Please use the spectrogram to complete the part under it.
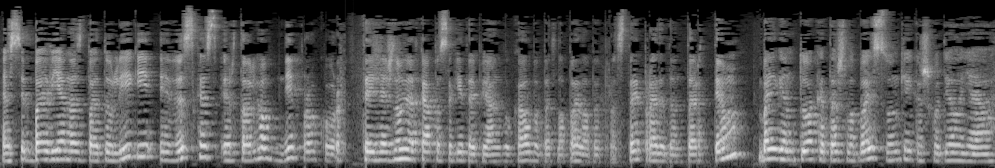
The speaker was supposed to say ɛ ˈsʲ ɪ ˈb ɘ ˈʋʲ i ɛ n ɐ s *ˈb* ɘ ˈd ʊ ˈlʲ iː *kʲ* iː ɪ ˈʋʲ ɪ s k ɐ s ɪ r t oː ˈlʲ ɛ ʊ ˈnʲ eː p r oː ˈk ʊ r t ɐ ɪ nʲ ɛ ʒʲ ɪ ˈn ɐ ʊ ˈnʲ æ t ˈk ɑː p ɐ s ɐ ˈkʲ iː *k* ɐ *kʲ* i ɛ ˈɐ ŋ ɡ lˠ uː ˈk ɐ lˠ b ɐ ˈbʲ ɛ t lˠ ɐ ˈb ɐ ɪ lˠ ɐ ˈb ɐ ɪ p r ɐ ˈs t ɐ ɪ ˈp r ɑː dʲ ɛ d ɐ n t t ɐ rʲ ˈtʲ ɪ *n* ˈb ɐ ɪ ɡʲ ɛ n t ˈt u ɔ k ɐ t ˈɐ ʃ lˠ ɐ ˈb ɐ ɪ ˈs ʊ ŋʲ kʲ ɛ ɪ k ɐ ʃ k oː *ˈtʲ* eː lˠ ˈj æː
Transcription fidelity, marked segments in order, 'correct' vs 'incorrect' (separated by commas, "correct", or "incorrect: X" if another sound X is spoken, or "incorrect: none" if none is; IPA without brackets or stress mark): correct, incorrect: ɡʲ, incorrect: t, incorrect: pʲ, incorrect: m, incorrect: dʲ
